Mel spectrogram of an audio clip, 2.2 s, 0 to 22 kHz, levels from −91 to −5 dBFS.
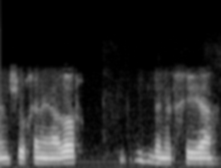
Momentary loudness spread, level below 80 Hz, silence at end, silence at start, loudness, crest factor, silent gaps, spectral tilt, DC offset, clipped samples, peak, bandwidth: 13 LU; -72 dBFS; 0.05 s; 0 s; -26 LUFS; 16 dB; none; -8.5 dB/octave; under 0.1%; under 0.1%; -10 dBFS; 4.3 kHz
